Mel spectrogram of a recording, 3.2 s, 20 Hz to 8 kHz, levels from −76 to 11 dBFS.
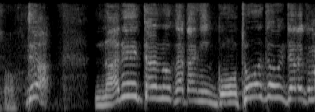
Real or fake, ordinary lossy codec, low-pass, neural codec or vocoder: fake; AAC, 48 kbps; 7.2 kHz; codec, 16 kHz, 1.1 kbps, Voila-Tokenizer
